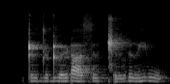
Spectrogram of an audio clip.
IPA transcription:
ʈɨ˩˧dɵ˩˧ɖ lɨ˩˧ɽa˧˩˧sɨ˩˧ǁɨ˩˧l ɾɨ˧˩˧ju˧˩

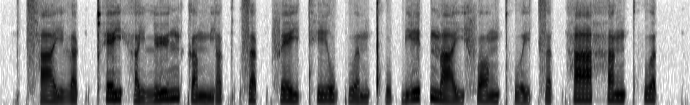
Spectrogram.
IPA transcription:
t͡sʰaː˨jlɐ˨k̚ pʰe˧jhɐ˨˩j lyː˥nkɐ˨˩mjɐ˧k̚t͡sɐ˧k̚ fe˧j t̪ʰiː˧wkʷɛː˨mkʷʰɐ˨p̚ jiː˥t̚ maː˨jfɔː˧ŋkʷʰe˨˩j t͡sɐ˧t̚haː˥ hɐ˥ŋkʷʰɐ˥t̚

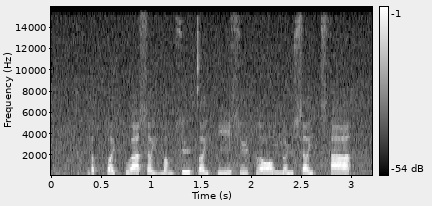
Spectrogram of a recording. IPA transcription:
kɪ˨k̚jɐ˨k̚pɐ˨˧jkʷaː˧ sɐ˨˩jmɐ˨˩msyː˥t̪ɐ˨j piː˨˥syː˨t̚lɔː˥ n̪ɵ˧ɥsɐ˧jt͡sʰaː˧t̚

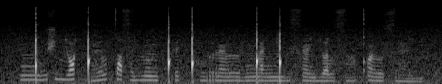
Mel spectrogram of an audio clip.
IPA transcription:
ŋ͡ǃo̤ʃi̤ʎ ɒ ɡ͡ǃæ̤ʎtˤæsˤe̤ʎ lũʎǃʰe ǃʰo̤ræ̃lːæ̤ŋ͡ǃæ ŋ͡ǃi̤sæ̃ ʎɒʎ sˤæ̤qʼũlu sæ̤ʎ

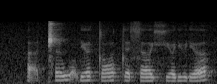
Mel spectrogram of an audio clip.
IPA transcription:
a̰ǁə wɔ̰ɾʲʌ tɔ təsʌ xʲɔɾʲuɾʲʌ

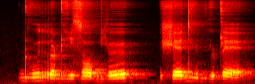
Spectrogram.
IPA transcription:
ɖʱurɔɖʱizɔ bjɵ | ʃɛdʱʉbʱʉʈɛ

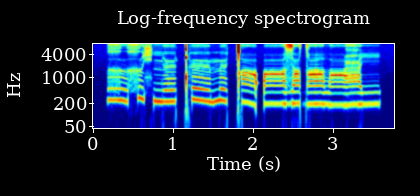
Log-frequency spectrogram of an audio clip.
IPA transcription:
ɣɯ˧˩xɯ˥˧ç ɲøː˧ǃʰøː˥˧mø˥˧ ǀɑ˧˩ ʔɑː˧zy˧dˤeː˧ðˤɑː˧ ʕi˧

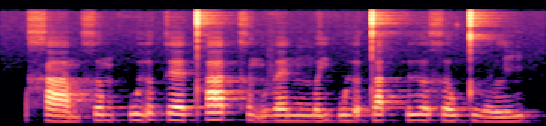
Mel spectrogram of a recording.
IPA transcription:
xaː˧˩mxə˧m hwɨ̰˧˥ə̯kɛ˧t̪ʰa˦˥t̚xə̰˧˨n vɛ˧nŋə˨˦jhwɨ̰˧˨ə̯t̪a˦˥t̚ hɨ˧ə̯xə˨˦wt̪ɨ̤˨˩ə̯ li˨˦

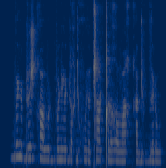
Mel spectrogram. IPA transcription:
bɯɳy ɖøʒqʰu βuɖboɳjɯ ɖøχɖɯxʷjøǁɑ ǃɯʁo βɑχqʰæɖ øbdɯɽu

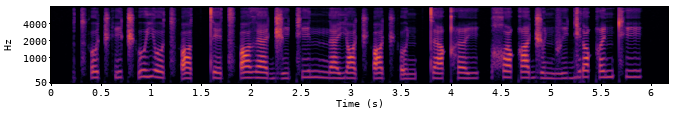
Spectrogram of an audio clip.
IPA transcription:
t͡sʼo˧t͡ʃʼi˧t͡ʃʼu˦jo˨ t͡sʼɒ˨tːe˨ t͡sʼɒ˦ðæ˧ d͡ʒi˨ci˦nːæ˧jɒ˧ t͡ʃʼɒ˧t͡ʃʼo˨ɲtːæ˧qʰi˧ | χo˦˨qæ˦d͡ʒo˨ɲvi˦ ɟi˦ɾo˧qi˦ɲcʰi˦

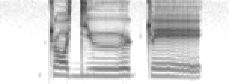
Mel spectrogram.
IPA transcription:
ʈɔdʲɯː ʈe

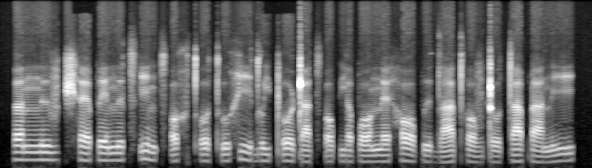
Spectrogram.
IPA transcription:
ɐnn̪ɨvt͡ʃʰɛpe n̪ɨt͡sʼint͡sʼɔxtʼo tʼuxiduj pʼoʈa t͡sʼɔpjɐpɔ nɛhɔpɨ d̪at̪ʰɔvʈo tapɽani

